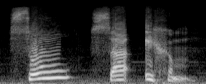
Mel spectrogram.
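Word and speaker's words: SOHM: сейчас правильно попытаюсь произнести, Соусаихм. То есть пишется он S-O-H-M, Сохом, я бы произнесла. На каком языке? Ну, я так понимаю, по-английски пишется S-O-H-M. Uh-huh. Но произносится, как он написал, «Соусаихм».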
